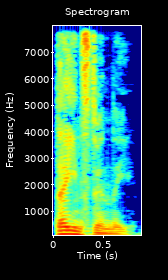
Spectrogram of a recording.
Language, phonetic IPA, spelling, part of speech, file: Russian, [tɐˈinstvʲɪn(ː)ɨj], таинственный, adjective, Ru-таинственный.ogg
- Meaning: 1. mysterious (of unknown origin) 2. enigmatic 3. secretive (having an enigmatic or mysterious quality)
